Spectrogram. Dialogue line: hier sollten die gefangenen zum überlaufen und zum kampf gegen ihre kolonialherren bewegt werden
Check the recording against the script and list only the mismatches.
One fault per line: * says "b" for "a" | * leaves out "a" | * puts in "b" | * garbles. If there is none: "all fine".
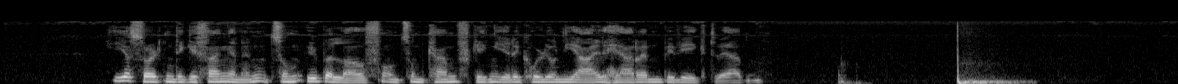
all fine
